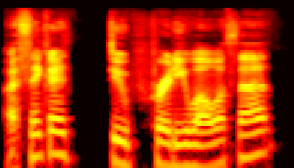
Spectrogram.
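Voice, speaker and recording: A man's voice: mid-range voice, fairly quick, a bit bright, clear, resonant tone, no room sound, studio quality. A man co-hosting a podcast, chatting casually and opinionated about audio gear. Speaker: podcast co-host.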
